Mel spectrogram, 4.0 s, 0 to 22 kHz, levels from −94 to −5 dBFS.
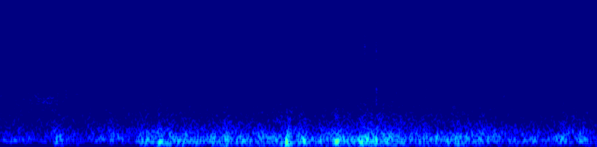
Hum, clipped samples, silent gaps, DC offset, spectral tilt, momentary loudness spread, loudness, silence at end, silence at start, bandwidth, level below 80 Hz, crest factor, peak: none; under 0.1%; none; under 0.1%; -7 dB/octave; 5 LU; -66 LUFS; 0 s; 0 s; 16 kHz; -78 dBFS; 22 dB; -46 dBFS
